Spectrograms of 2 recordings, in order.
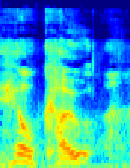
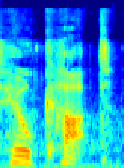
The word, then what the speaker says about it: Hilcote: Hill cut cury now the reason I'm emphasizing the cut is because in my last video I was calling it Hill coat because to be fair that's how it's spelled and I got a rather rebun ear roll bashing from a local landlord so it's Hill cut so I'm at the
